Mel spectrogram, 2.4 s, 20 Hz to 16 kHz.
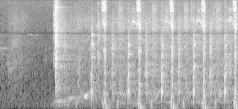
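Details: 1977 Harley-Davidson golf cart, 250 two-stroke, after years of sitting, key switch bypassed, spark confirmed; starter turns it over with an even chuff about nine beats a second but it never catches; cranks but does not start, points likely dirty.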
